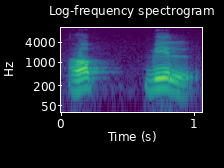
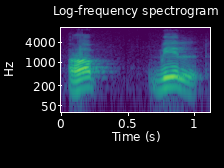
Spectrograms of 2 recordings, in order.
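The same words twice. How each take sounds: First: The B is short and light. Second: The same.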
